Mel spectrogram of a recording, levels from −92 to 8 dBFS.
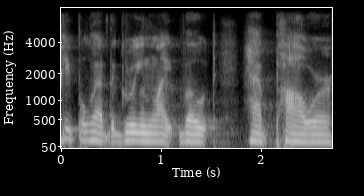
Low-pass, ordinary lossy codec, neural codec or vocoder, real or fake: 7.2 kHz; AAC, 48 kbps; none; real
